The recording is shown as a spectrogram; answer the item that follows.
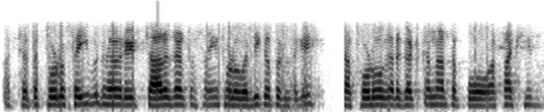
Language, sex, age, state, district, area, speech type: Sindhi, female, 30-45, Rajasthan, Ajmer, urban, conversation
